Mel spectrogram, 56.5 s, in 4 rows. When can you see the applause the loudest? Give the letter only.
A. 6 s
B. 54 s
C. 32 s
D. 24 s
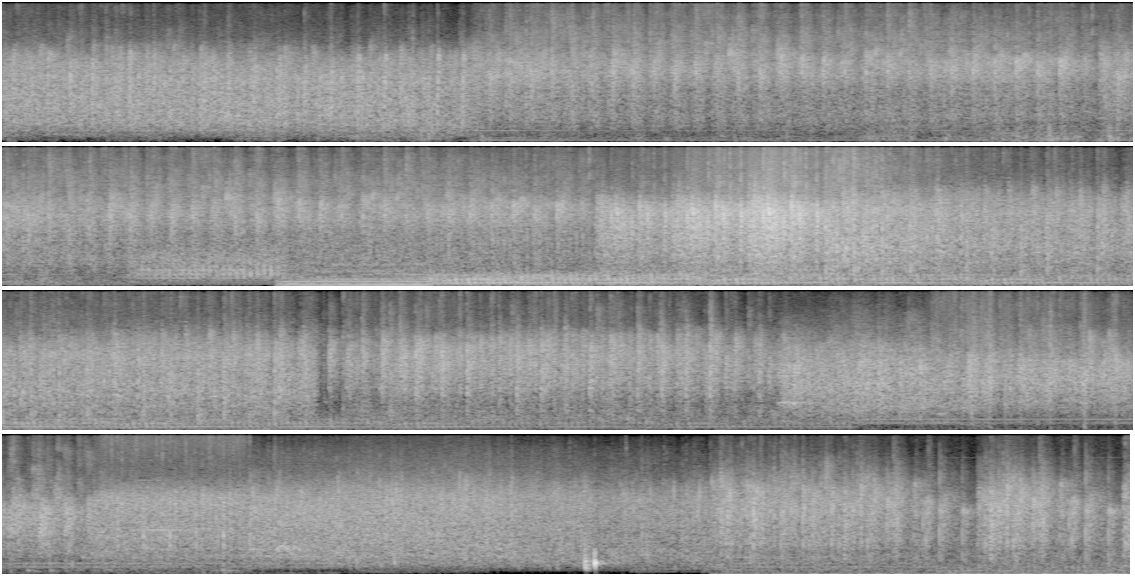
D.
